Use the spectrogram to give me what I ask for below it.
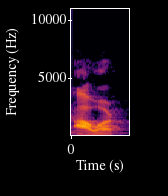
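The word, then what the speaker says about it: hour: An honest man, অ্যান আওয়ার, এগুলোতে এইচগুলো হ উচ্চারণ হচ্ছে না, ভাওয়েল সাউন্ড আ বা অ দিয়ে শুরু হচ্ছে।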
